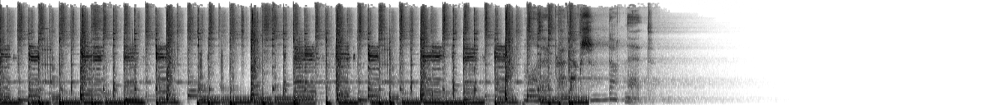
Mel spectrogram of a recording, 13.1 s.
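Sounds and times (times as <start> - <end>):
funk drum beats: 0.0 - 7.9.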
